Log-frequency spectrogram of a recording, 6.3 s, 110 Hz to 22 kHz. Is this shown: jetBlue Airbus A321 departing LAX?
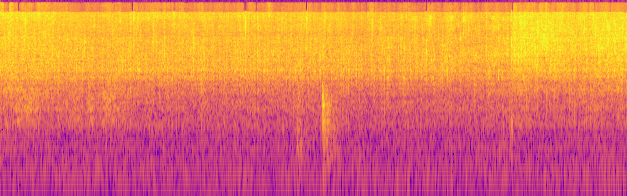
no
